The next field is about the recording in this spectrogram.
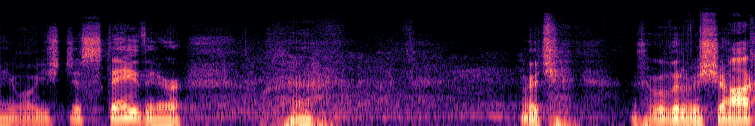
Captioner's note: audience laughs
